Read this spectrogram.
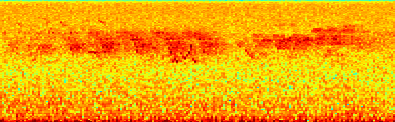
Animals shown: Red-eyed Vireo (Vireo olivaceus)
Chestnut-sided Warbler (Setophaga pensylvanica)
Ovenbird (Seiurus aurocapilla)

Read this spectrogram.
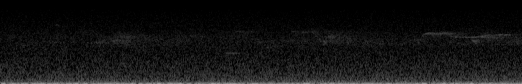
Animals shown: Eastern Wood-Pewee (Contopus virens)

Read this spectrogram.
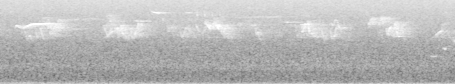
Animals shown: Red-winged Blackbird (Agelaius phoeniceus)
Black-throated Green Warbler (Setophaga virens)
Red-eyed Vireo (Vireo olivaceus)
Song Sparrow (Melospiza melodia)
Eastern Wood-Pewee (Contopus virens)

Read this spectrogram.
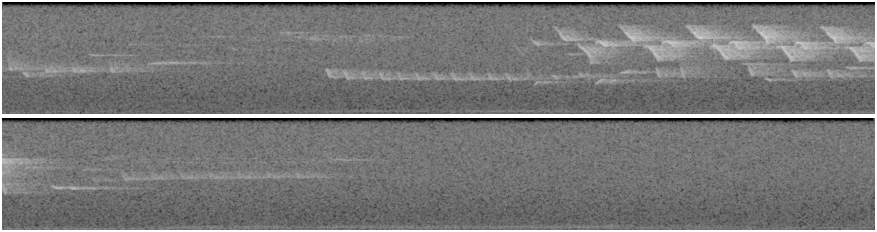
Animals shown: Black-and-white Warbler (Mniotilta varia)
Winter Wren (Troglodytes hiemalis)

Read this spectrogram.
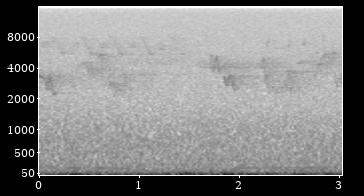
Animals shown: Red-eyed Vireo (Vireo olivaceus)
Chestnut-sided Warbler (Setophaga pensylvanica)
Black-and-white Warbler (Mniotilta varia)

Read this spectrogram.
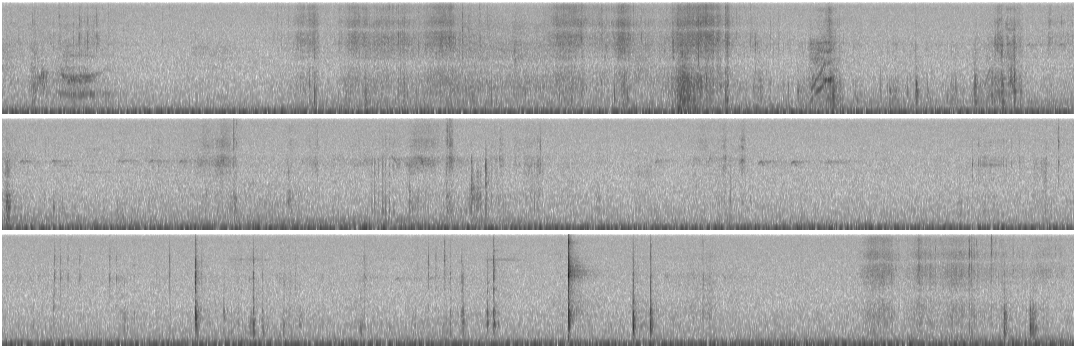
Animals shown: Red Squirrel (Tamiasciurus hudsonicus)

